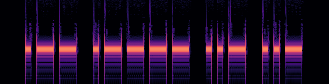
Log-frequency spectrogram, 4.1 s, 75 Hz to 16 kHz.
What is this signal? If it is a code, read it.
Morse code, heard as a keyed tone, about 17 wpm, 700 Hz. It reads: W1UU
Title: Call Signs Repeated 2x - 17wpm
